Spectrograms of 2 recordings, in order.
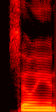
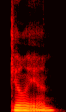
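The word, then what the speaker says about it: Cillian: best actor for oppenheimer's selan Murphy Oh Killian oh that's how you say his name yeah I hate that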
